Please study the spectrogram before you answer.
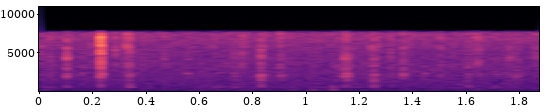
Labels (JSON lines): {"label": "ambient", "recorder": "HydroMoth"}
